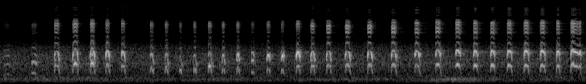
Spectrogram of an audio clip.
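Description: Mouth-blown squirrel call giving a fast run of short chirping barks, about five or six a second, imitating the bark of an eastern gray or fox squirrel.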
